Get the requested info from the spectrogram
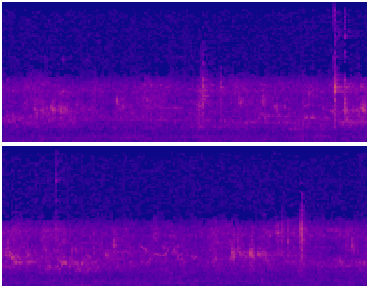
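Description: Faint steady outdoor background noise with scattered bird chirps and a few light clicks.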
